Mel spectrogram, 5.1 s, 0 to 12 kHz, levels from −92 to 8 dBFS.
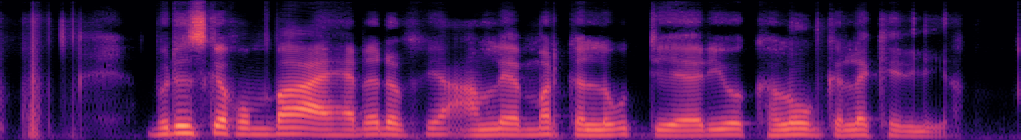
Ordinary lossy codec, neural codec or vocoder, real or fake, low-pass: none; codec, 24 kHz, 0.9 kbps, WavTokenizer, large speech release; fake; none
